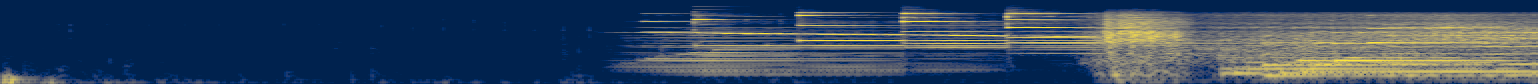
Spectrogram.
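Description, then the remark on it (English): After a brief silence, bright tinkling bells ring out in a quick festive flourish, layered with shimmering chimes and a sustained jingling wash, a Christmas sound effect from a Christmas sound effects music video, with no talking. “Let me see if there's another Christmas sound effects music video.”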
